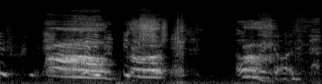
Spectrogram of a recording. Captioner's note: Ray groaning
